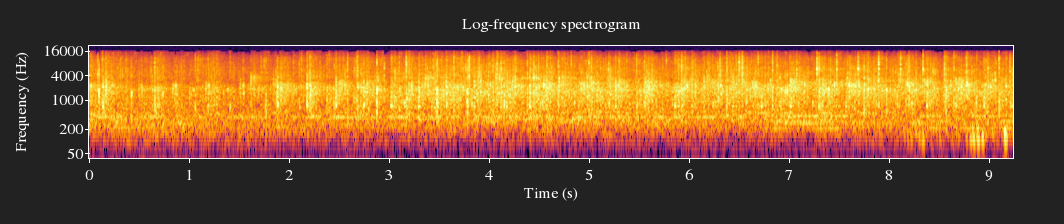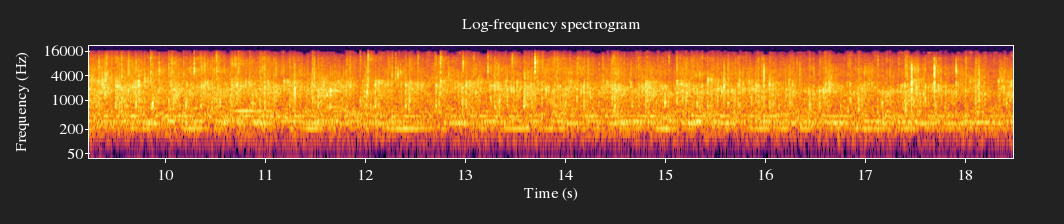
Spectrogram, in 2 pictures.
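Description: Faint, steady applause from a congregation, with a few soft held tones underneath from about seven seconds in.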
